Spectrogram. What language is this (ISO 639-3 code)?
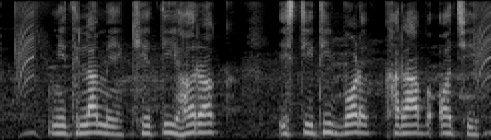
mai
